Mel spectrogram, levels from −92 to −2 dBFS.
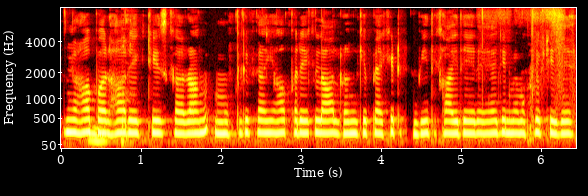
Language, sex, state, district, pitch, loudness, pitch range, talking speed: Hindi, female, Delhi, New Delhi, 225 Hz, -14 LUFS, 220-230 Hz, 225 wpm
